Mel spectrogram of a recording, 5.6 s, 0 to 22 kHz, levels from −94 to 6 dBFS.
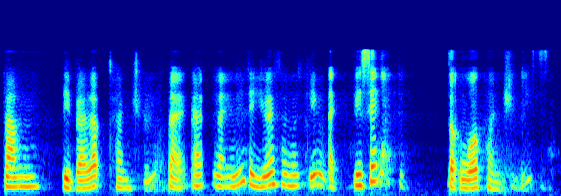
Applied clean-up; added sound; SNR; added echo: neural mask model DeepFilterNet 3.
